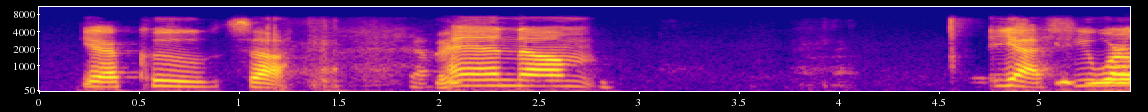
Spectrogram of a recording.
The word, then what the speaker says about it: Yakuza: It's pronounced Yakuza. Yakuza. Yakuza. Just think of it this way. Start saying Yahoo, but say Yaku. Yakuza.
